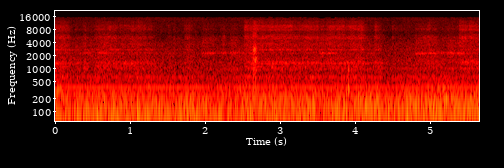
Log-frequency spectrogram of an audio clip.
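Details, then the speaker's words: 1983 Casablanca Zephyr ceiling fan, converted to 3-speed, on medium: rough, rattling low rumble over a faint steady hum from worn, chattering motor bearings. "Listen to the bearings chatter."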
